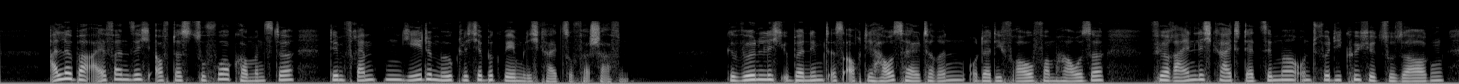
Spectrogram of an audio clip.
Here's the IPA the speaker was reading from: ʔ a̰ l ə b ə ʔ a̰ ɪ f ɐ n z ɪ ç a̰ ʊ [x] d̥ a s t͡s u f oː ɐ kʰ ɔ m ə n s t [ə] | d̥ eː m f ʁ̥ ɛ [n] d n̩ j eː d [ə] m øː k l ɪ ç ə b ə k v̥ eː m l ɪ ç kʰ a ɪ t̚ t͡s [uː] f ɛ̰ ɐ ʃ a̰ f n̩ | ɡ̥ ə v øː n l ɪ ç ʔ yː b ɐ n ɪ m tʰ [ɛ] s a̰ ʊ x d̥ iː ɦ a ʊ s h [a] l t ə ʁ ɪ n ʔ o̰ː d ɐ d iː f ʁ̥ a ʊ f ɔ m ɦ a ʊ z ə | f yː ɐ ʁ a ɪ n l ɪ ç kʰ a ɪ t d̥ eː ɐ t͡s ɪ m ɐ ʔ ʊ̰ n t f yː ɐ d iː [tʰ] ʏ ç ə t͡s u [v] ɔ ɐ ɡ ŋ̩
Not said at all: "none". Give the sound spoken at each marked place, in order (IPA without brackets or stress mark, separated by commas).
f, ə, m, ə, u, ɛ, ɛ, kʰ, z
